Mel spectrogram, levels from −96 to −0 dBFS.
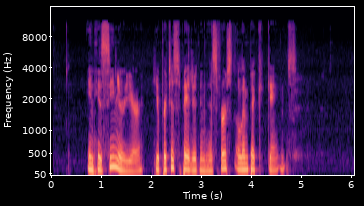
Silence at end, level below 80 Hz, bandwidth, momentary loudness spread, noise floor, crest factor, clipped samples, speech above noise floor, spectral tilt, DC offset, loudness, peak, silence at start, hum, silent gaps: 1.2 s; -46 dBFS; 11.5 kHz; 11 LU; -69 dBFS; 18 dB; under 0.1%; 49 dB; -6.5 dB/octave; under 0.1%; -22 LUFS; -4 dBFS; 0.75 s; none; none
